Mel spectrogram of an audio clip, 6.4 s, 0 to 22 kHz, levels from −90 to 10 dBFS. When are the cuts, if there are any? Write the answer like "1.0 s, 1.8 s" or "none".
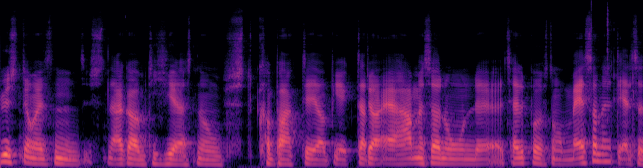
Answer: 3.7 s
